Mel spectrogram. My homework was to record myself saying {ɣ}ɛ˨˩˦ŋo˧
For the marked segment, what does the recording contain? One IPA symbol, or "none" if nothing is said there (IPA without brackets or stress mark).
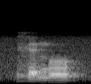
ɣ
